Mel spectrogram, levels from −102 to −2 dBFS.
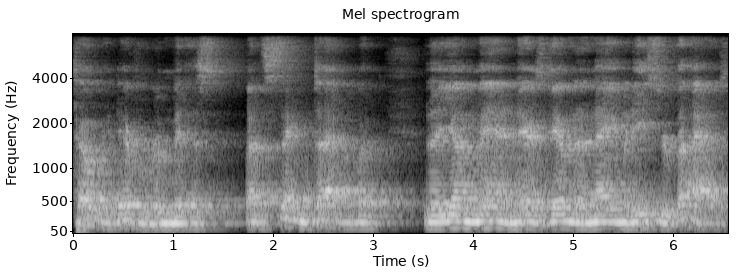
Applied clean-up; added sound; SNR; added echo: none; none; none; reverberation time 1.2 s.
